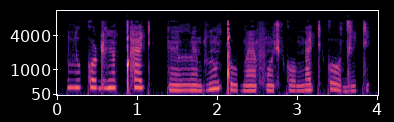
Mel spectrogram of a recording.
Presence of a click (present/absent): present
